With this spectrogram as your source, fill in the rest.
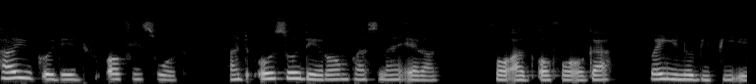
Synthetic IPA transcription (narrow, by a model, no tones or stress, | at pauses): hawjuɡodeduɔfiswɔk | ãndɔlsodeɾɔ̃mpasɔnalʔɛ̰ɾãn | fɔɔfɔɔɡa | wɛ̃njunobipiʔe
